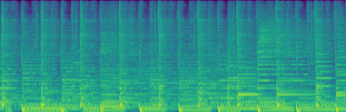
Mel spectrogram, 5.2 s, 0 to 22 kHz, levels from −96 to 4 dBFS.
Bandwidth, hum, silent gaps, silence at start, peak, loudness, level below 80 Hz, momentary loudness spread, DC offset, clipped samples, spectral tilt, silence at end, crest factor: over 20 kHz; none; none; 0 s; 0 dBFS; -17 LUFS; -22 dBFS; 4 LU; under 0.1%; under 0.1%; -4.5 dB/octave; 0 s; 16 dB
